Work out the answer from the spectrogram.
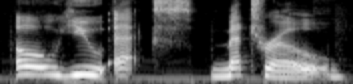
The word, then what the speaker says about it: Metreoux: It's spelled French, because it's METREOUX, Metro.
